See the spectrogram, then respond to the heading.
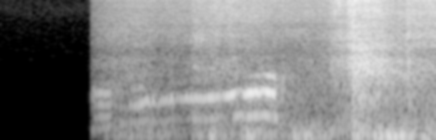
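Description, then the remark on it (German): Two hens clucking on an animal sanctuary farm, with a drawn-out rising cackle at first, then a busier burst of clucks and rustling toward the end over a constant farmyard background. “mit vielen verschiedenen Tieren und auch vielen Hühnern zusammen. Und gerade hört man vielleicht Amanda und Grisela.”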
